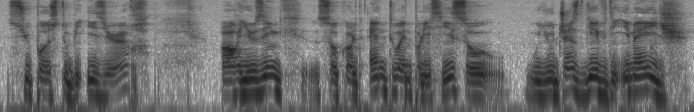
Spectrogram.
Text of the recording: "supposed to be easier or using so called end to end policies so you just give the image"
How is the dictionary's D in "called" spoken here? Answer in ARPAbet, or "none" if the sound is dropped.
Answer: D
